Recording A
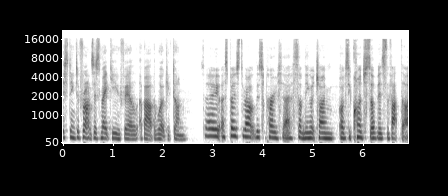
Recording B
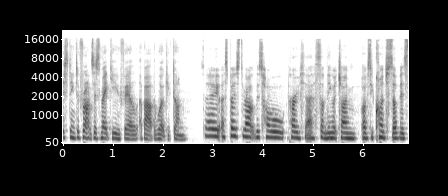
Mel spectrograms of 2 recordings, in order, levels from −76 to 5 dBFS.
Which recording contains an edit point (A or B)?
A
